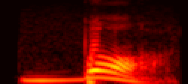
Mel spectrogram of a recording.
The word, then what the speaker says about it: bought: letters of the word bought in the proper order don't forget the silent letters g h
